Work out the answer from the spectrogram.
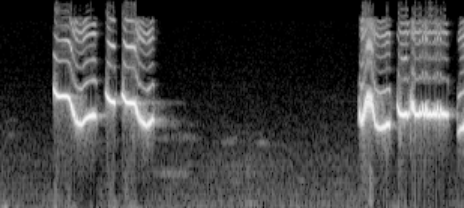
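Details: Orange-headed thrush singing two loud whistled phrases, each sliding down from a higher note and then holding a wavering tone, separated by about two seconds of silence.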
